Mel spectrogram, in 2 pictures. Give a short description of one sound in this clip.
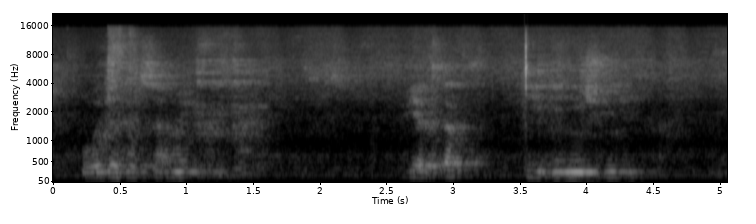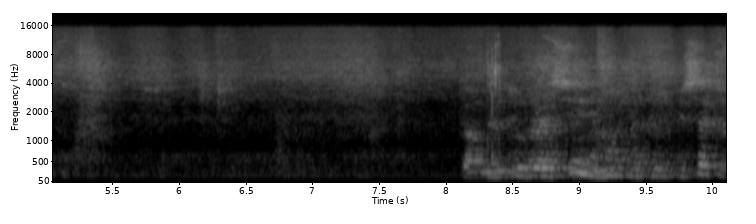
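An elderly man speaks calmly, a little way off, in an echoing room.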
